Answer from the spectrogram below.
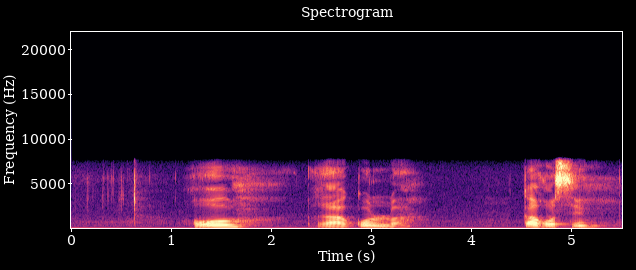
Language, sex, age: Northern Sotho, male, 19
